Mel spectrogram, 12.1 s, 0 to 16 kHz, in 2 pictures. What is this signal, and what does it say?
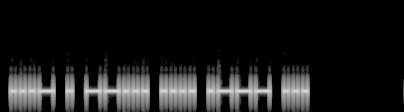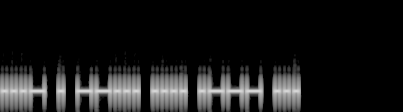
Morse code, heard as a keyed tone, about 17 wpm, 700 Hz. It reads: VE7HJS VE7HJS
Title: DXCC-100 Call Signs - 6 Characters - Repeated 2x - 17wpm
